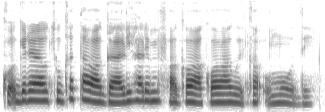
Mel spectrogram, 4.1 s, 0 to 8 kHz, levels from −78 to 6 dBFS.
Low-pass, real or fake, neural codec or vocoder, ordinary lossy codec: none; real; none; none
